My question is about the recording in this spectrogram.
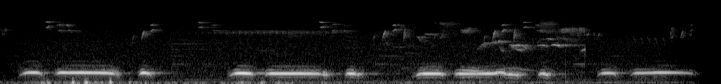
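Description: A dove cooing in a steady series of soft, low, hollow calls separated by short pauses, while other birds chirp faintly at a higher pitch in the background.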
